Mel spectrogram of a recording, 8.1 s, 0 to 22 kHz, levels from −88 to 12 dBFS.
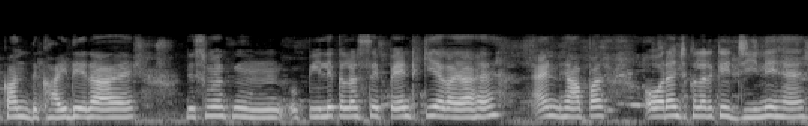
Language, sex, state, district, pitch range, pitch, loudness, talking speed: Hindi, female, Jharkhand, Sahebganj, 215-240 Hz, 230 Hz, -17 LUFS, 165 wpm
